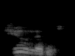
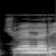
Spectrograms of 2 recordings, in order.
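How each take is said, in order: First: The stress is on the first syllable. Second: The stress is not on the first syllable. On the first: The speaker calls it right. "जो ज है ना उस पे stress है" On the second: The speaker calls it wrong. "It is not jewellery"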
